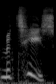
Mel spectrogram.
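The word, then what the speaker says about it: Metis: And this Matise is spelled M E T I S. Not Matise like the Nik Matise. Yes, Charlemagne. Sounds the same, but it's different.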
